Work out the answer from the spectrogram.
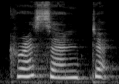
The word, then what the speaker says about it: crescent: as scissors scissors muscle crescent and indiment so the c here is silent so when the e is followed by c we make the c silent and dress to pronounce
